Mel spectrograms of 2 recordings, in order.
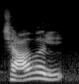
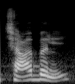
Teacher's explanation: the child instead of producing the fricative V is stopping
